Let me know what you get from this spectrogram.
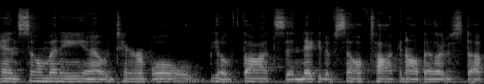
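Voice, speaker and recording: A woman with a very deep, low pitch speaks in fairly even intonation. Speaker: webcast host. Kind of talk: casual livestream monologue. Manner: halting, many fillers.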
